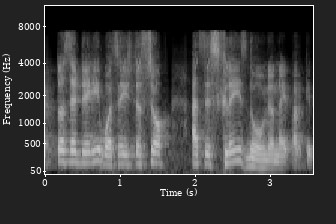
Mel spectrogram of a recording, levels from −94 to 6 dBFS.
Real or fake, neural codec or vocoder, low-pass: fake; codec, 16 kHz, 0.5 kbps, X-Codec, HuBERT features, trained on LibriSpeech; 7.2 kHz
